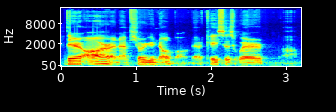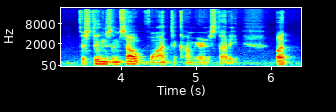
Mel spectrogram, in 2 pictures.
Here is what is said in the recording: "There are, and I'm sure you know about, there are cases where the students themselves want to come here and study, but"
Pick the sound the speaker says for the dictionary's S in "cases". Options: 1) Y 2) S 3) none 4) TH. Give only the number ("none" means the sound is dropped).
2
